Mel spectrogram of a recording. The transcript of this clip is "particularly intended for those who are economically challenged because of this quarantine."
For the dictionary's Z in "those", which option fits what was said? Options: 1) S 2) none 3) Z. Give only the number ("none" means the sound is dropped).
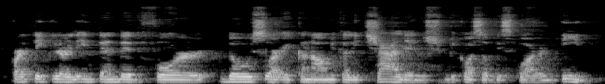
1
